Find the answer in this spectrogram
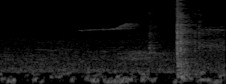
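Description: Near silence: room tone, with one brief faint click near the end.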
